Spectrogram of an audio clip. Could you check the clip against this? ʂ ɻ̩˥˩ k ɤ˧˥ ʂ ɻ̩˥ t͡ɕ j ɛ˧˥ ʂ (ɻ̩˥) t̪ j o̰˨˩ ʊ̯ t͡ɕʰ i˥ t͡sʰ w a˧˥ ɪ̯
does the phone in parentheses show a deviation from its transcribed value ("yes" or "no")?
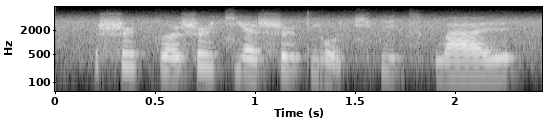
no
